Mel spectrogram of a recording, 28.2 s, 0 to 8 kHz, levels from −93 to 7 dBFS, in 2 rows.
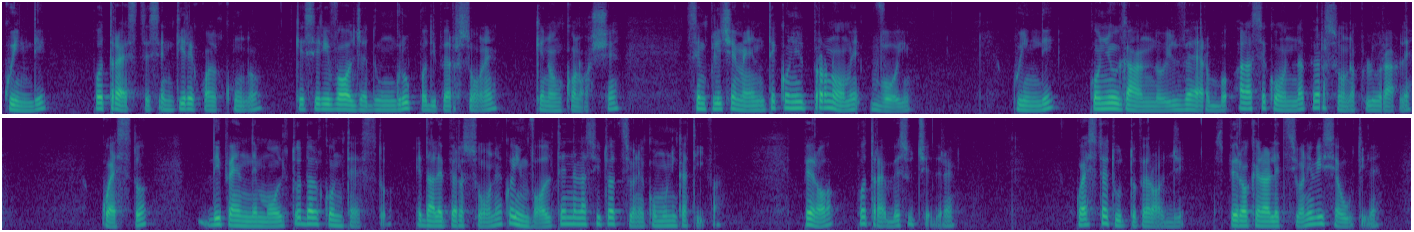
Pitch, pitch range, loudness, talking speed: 135 Hz, 120-155 Hz, -37 LUFS, 115 wpm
